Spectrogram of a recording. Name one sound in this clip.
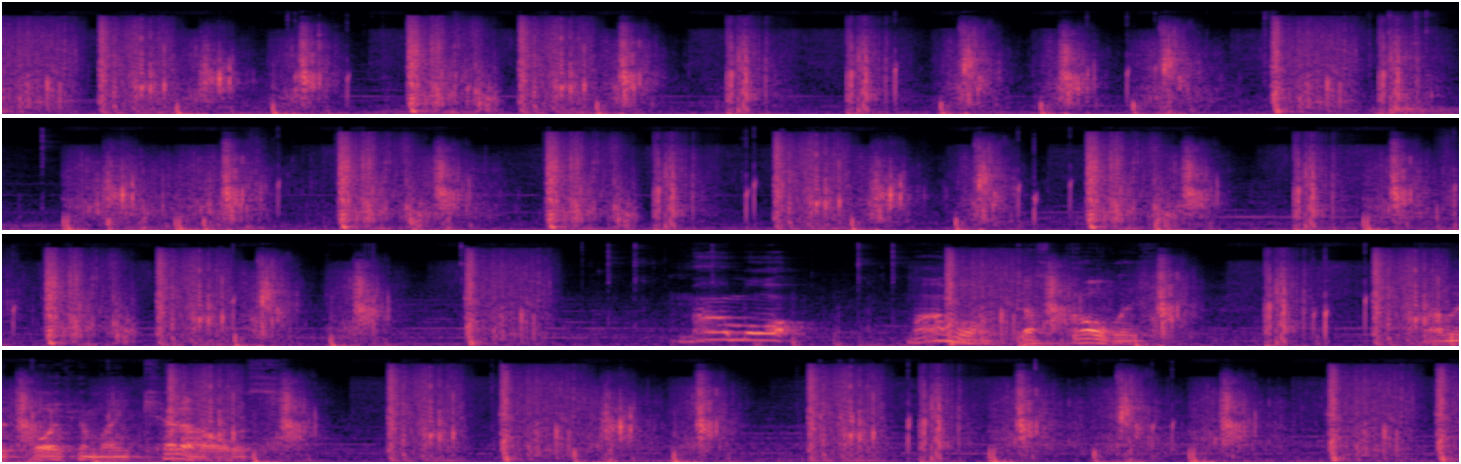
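Dirt crunches in quick, repeated scrapes as a shovel digs away at it.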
